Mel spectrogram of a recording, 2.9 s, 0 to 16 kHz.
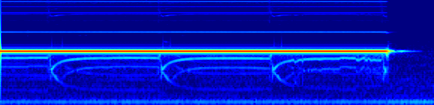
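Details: System Sensor MASS121575ADA alarm horn on its continuous-tone setting, clip C inserted; one steady, high, piercing tone held about two and a half seconds, then cut off cleanly. Continuous tone alarm.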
